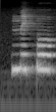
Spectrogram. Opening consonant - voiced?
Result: yes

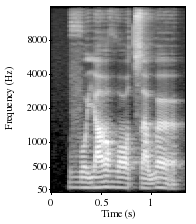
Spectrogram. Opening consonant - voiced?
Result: yes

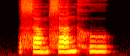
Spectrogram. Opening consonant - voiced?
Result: no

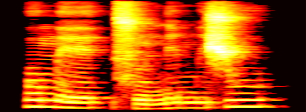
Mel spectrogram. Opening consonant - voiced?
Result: yes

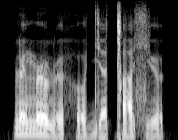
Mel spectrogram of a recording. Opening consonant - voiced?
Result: yes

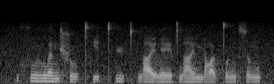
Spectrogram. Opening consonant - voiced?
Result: no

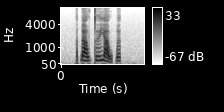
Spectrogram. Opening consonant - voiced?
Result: yes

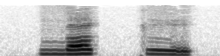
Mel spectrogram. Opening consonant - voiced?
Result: yes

